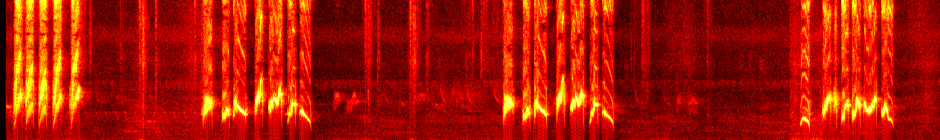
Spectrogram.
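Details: Red-whiskered bulbul used as a decoy, singing to lure wild birds: bursts of loud, bright, slurred whistled notes rising and falling, each phrase about a second long, repeated every two to three seconds.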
